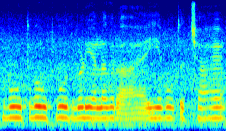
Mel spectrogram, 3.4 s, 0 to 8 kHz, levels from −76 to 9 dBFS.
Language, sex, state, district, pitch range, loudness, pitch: Hindi, female, Haryana, Rohtak, 195-210 Hz, -14 LUFS, 205 Hz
